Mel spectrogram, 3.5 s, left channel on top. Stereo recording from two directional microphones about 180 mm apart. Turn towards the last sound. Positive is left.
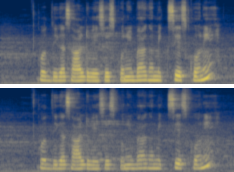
turn(degrees=30)  # may be behind; listen again after turning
